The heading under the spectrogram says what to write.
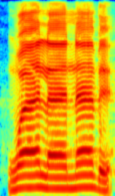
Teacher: Huruf ba berharokat sukun kita pantulkan atau kita qalqalahkan.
